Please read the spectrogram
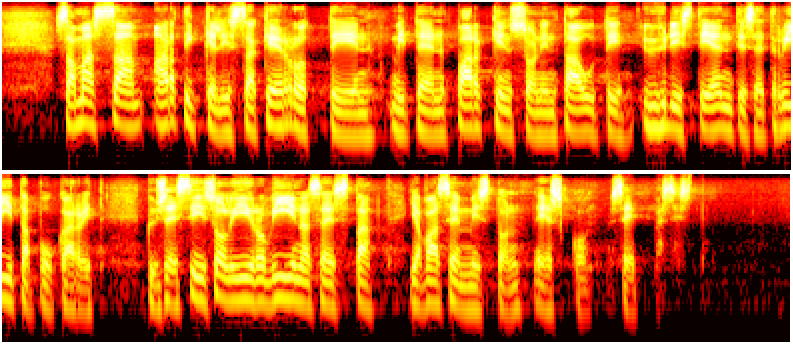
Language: Finnish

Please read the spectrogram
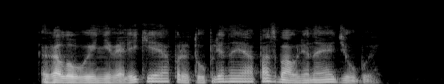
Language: Belarusian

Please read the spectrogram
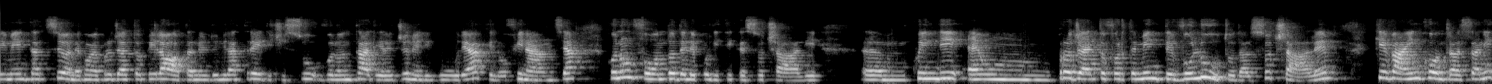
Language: Italian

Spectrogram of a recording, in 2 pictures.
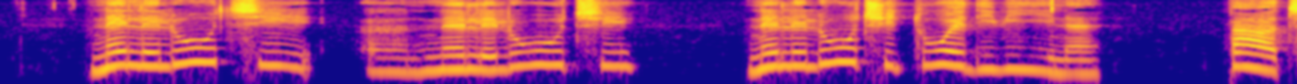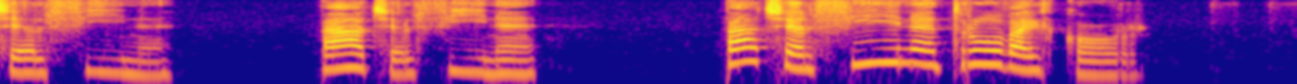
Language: Italian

